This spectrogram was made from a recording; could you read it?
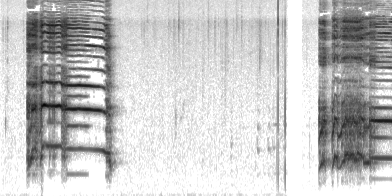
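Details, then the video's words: White Leghorn rooster crowing non-stop on a spring morning to impress hens: two loud, harmonic cock-a-doodle-doo crows about four seconds apart, the second cut off, with a quiet pause and soft clicks between. "White Leghorn rooster crowing in the morning"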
